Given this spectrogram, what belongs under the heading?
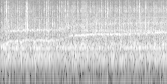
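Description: A sewing machine runs steadily while stitching a skirt seam with a half-inch allowance, its motor whirring continuously with a fine rapid needle rhythm throughout, close and clear with no talk.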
